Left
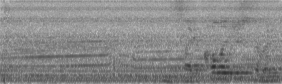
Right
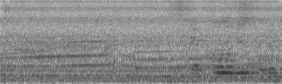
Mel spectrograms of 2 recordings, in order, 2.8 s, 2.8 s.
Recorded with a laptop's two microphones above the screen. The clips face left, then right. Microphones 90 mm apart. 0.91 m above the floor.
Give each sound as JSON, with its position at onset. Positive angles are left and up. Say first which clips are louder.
{"t": 1.6, "sound": "a man speaking", "louder": "left 5 dB", "side_deg": 75, "distance_m": 5.0}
